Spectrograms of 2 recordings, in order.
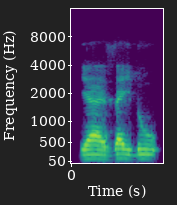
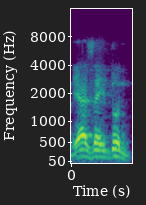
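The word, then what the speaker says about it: يَا زَيْدُ: Aliyun, ya, Fatimatu, Aisyatu, ketika ada ya di depannya, maka dia dibacanya dhammah. Ya Zaidu, ya Aliyu, ya Fatimatu, ya Aisyatu. Dibacanya dhammah tanpa tanwin. Ya. Dibacanya dhammah tanpa tanwin. Jadi bukan ya Zaidun, salah.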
